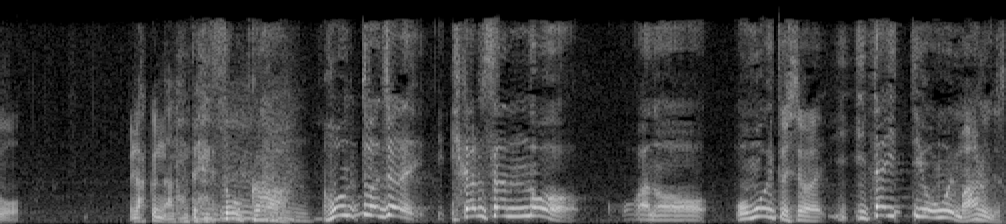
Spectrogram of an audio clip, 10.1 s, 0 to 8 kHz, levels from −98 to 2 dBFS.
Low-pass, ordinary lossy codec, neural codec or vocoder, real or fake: 7.2 kHz; AAC, 32 kbps; vocoder, 44.1 kHz, 128 mel bands every 512 samples, BigVGAN v2; fake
